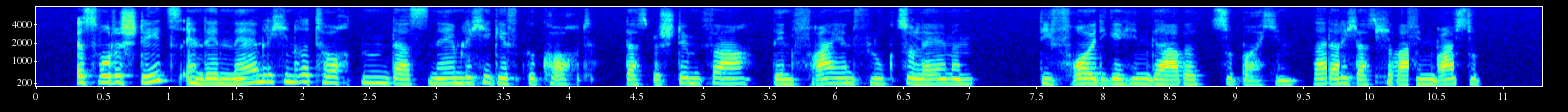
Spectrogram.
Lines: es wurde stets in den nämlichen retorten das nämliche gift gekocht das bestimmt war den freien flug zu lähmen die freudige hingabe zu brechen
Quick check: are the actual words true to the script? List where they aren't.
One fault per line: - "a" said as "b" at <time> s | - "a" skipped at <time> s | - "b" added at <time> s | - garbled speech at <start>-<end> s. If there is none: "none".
- garbled speech at 9.6-10.9 s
